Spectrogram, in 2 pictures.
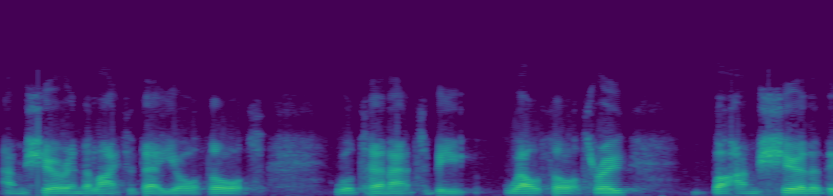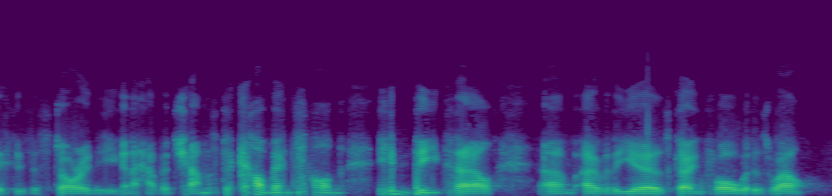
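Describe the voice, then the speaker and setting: A man co-hosting a legal podcast, speaking in a measured way with halting fillers. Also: on the low side, level tone. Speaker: podcast co-host. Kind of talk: casual legal podcast chat. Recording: dull lo-fi remote line.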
